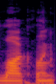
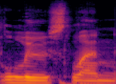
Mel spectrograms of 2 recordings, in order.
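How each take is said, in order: First: The name is said as Luclin. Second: The name is said as Looselin. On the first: The speaker calls it right. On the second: The speaker calls it wrong.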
